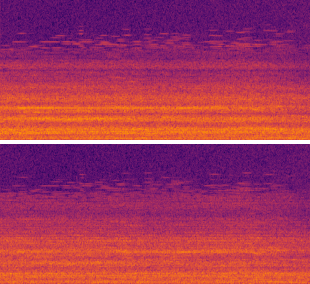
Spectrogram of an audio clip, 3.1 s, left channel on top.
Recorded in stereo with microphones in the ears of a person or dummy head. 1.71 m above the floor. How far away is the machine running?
About 3.5 m.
